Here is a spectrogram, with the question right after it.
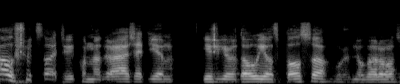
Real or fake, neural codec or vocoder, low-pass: fake; codec, 24 kHz, 0.9 kbps, WavTokenizer, medium music audio release; 7.2 kHz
